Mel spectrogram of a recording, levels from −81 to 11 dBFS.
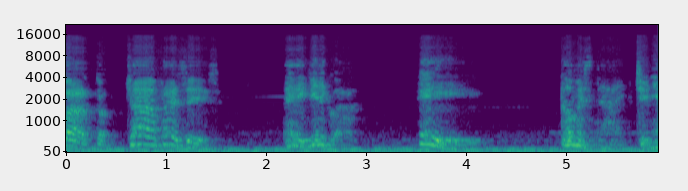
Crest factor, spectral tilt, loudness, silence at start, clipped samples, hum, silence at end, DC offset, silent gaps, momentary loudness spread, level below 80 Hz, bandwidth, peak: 20 dB; -5 dB/octave; -26 LUFS; 0 s; under 0.1%; none; 0 s; under 0.1%; none; 15 LU; -36 dBFS; 15.5 kHz; -6 dBFS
